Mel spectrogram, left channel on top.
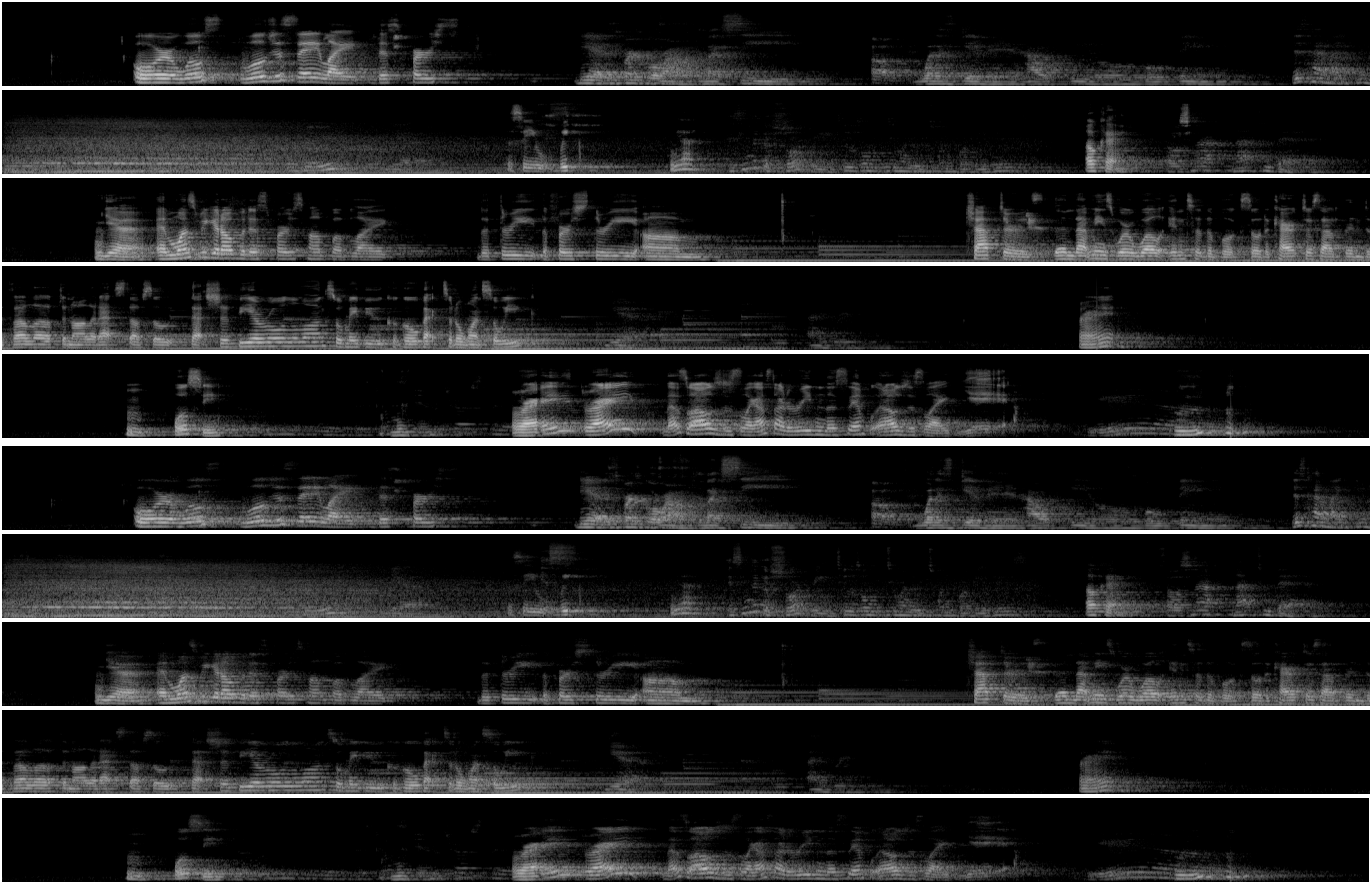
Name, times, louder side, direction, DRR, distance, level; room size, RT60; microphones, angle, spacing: voice 1, 1.3-2.1 2.3-4.4 16.5-17.1 18.7-19.4 20.4-20.6 24.5-24.9 25.5-25.6 28.3-31.2 32.1-34.4 37.0-46.2 51.8-52.2 56.0-56.2 56.4-56.9 58.6-58.8 59.8-64.8 66.4-67.3, left 5 dB, 90° left, 12 dB, 0.5 m, -28 dB
voice 2, 5.7-7.9 9.1-12.2 12.9-14.2 15.1-15.4 17.5-17.9 18.9-19.3 20.9-23.9 25.3-26.8 37.4-37.7 47.1-47.5 49.1-49.6, right 1 dB, 60° right, -4 dB, 2.3 m, -40 dB
voice 3, 8.7-9.2 57.0-60.0 65.4-67.1, equal, ahead, -2 dB, 1.4 m, -48 dB
sound 1, 13.7-24.0, right 1 dB, 40° right, 2.8 m, -40 dB
sound 2, 34.5-48.9, left 2 dB, 30° left, 0.5 m, -45 dB
15.5 x 10.0 x 3.2 m, 2.2 s
head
